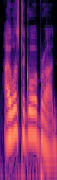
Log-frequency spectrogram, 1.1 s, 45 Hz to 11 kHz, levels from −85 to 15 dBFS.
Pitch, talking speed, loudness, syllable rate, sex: 155 Hz, 260 wpm, -16 LUFS, 6.1 syllables/s, male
